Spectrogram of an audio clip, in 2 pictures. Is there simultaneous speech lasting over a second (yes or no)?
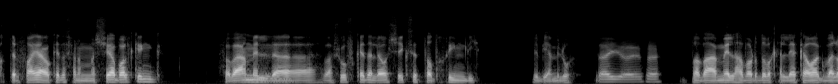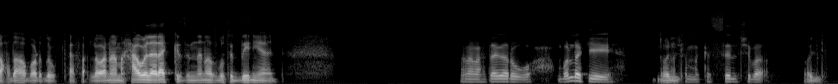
no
